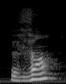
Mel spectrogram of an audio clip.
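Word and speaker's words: vingt: ici 20 le nombre je ne prononce pas le G et je ne prononce pas le T 20 20 même prononciation exactement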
